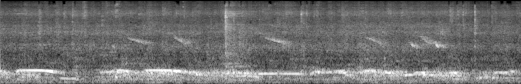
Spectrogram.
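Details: Indonesian endemic dove at a breeding site utters low, soft coos in a steady wavering series, with thin high descending chirps from other birds scattered behind.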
